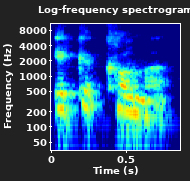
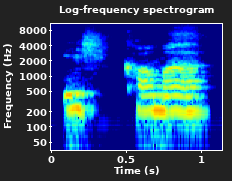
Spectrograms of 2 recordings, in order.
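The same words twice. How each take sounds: First: It is said in Berlin dialect. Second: It is said in standard German.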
